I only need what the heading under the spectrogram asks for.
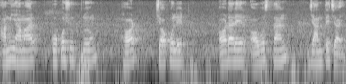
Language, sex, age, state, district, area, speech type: Bengali, male, 18-30, West Bengal, Kolkata, urban, read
